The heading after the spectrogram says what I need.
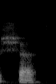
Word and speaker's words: chats: Deux chats. Deux chat. Chat on ne prononce pas les T final ni les s.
